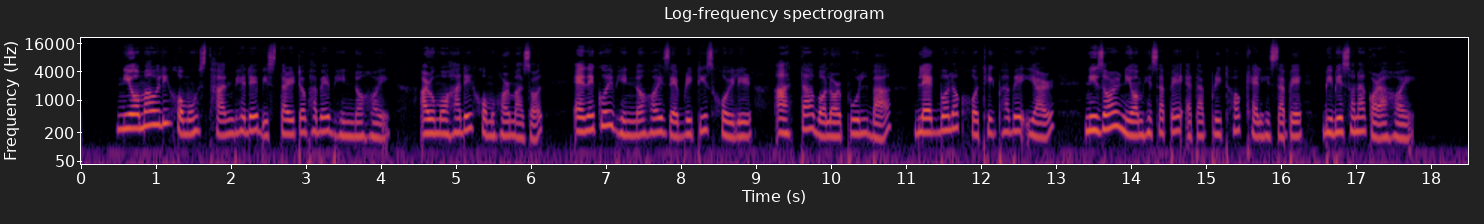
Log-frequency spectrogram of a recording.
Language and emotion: Assamese, neutral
